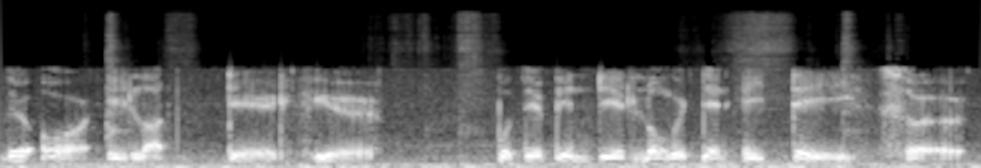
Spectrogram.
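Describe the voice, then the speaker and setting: An actor playing a blunt, grim rabbit officer in an audio drama, with a gravelly voice and a slow, blunt delivery. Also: male voice, very deep voice, lively intonation, a little mellow, lo-fi sound, faint music behind, full character voice.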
